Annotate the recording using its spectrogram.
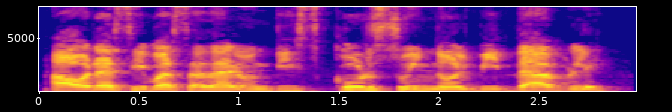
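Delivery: very low, plotting villain voice; scheming prankster. Acted. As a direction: plot the prank in a deep, sinister tone. Emilio trama una broma a Regina. (voz grave de villano tramando una broma)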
